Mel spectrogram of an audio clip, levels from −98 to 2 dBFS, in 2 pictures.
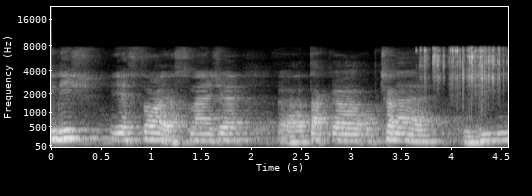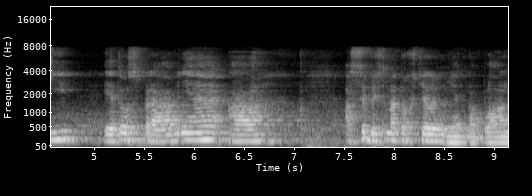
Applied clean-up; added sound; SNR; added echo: none; Rattle; 10 dB; reverberation time 0.7 s.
